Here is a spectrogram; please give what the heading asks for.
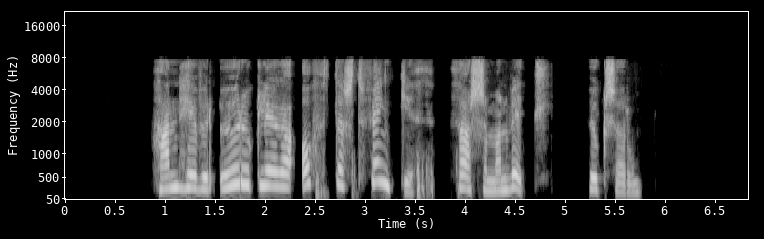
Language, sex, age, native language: Icelandic, female, 20-29, Icelandic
